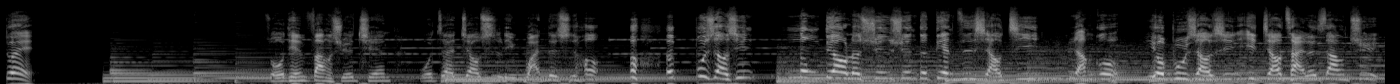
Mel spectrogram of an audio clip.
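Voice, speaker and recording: A woman's voice: fairly high pitch, measured pace, lightly acted. A woman playing a nervous, guilt-ridden young pony schoolkid in a children's detective audio drama, hesitant and pleading. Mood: guilty, confessing. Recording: loud music behind.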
